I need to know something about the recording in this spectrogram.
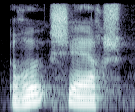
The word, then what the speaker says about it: recherche: Moi, je recherche, CH se prononce ch, recherche, surtout l'action et l'émotion.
